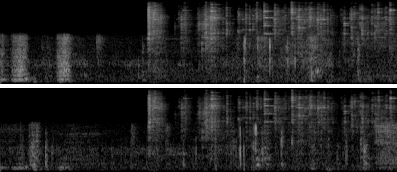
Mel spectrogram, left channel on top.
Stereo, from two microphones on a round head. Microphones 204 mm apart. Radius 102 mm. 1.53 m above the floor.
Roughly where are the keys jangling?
Left.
